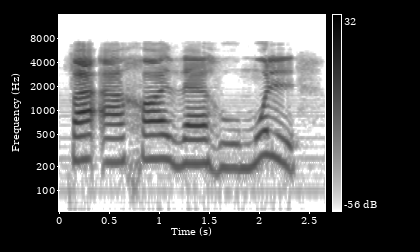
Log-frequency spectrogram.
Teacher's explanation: dalal itu dengan mengeluarkan sedikit lidah ya satu makhraj dengan tsa cara mengucapkannya sama bedanya tsa ada angin dalal tanpa angin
